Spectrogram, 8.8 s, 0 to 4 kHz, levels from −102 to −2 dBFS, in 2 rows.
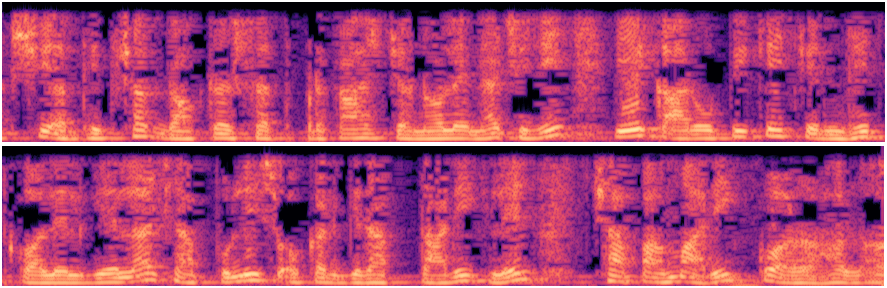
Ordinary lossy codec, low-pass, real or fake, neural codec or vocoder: none; 3.6 kHz; real; none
